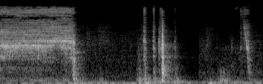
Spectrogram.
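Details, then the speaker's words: Miata with newly installed NRG steering wheel and quick release: a short loud scrape, then sharp high squeaks in bursts from the hub as the wheel turns; owner suspects it was tightened too hard, cause unclear. "I think I tightened it too hard. So that's probably what I'm gonna mess with now."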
